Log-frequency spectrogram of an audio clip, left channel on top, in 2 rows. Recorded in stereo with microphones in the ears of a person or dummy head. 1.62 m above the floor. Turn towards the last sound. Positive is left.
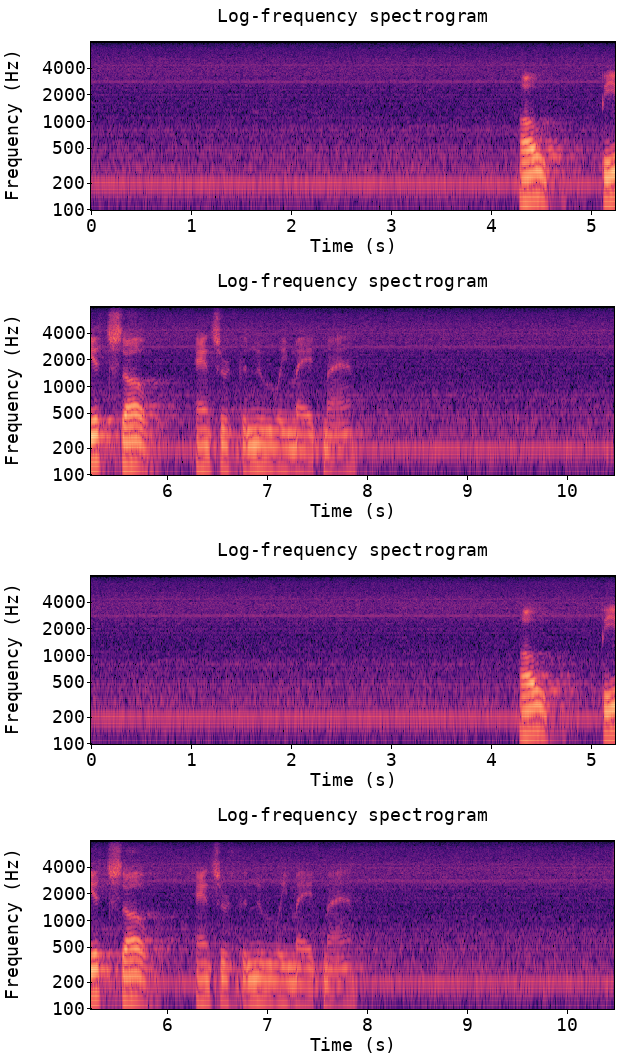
turn(degrees=5)  # may be behind; listen again after turning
